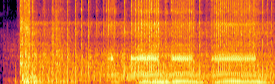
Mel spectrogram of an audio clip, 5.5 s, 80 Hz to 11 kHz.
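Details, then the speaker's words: Two-stroke Craftsman string trimmer, model 358.797270, bought for $2, after carburetor mixture screws reset about one turn out: catches and runs cleanly, cycling between wide open and idle for about 15 minutes, restarting on first pull; normal running. "set up back running maybe 15 minutes between wide open and idle but she restarting on the first pull it can't beat a two dollar weed wacker"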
